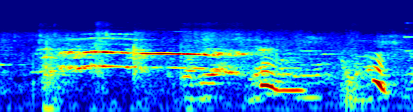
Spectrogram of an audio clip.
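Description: A rooster crowing once in the background: one long held call that falls away at the end.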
